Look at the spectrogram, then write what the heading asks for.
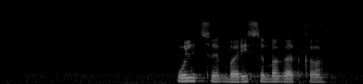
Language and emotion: Russian, neutral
